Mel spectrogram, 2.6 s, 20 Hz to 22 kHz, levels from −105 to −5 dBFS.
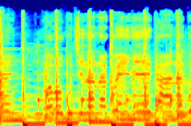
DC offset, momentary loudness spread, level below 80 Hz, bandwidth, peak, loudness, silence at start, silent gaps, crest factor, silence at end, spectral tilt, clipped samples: under 0.1%; 2 LU; -24 dBFS; 16.5 kHz; -6 dBFS; -18 LUFS; 0 s; none; 12 dB; 0 s; -4.5 dB/octave; under 0.1%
